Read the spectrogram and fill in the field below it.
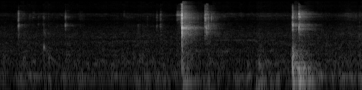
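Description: Scissors snip crochet yarn in two sharp, close cuts a second apart, preceded by faint light clicks in an otherwise quiet room.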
